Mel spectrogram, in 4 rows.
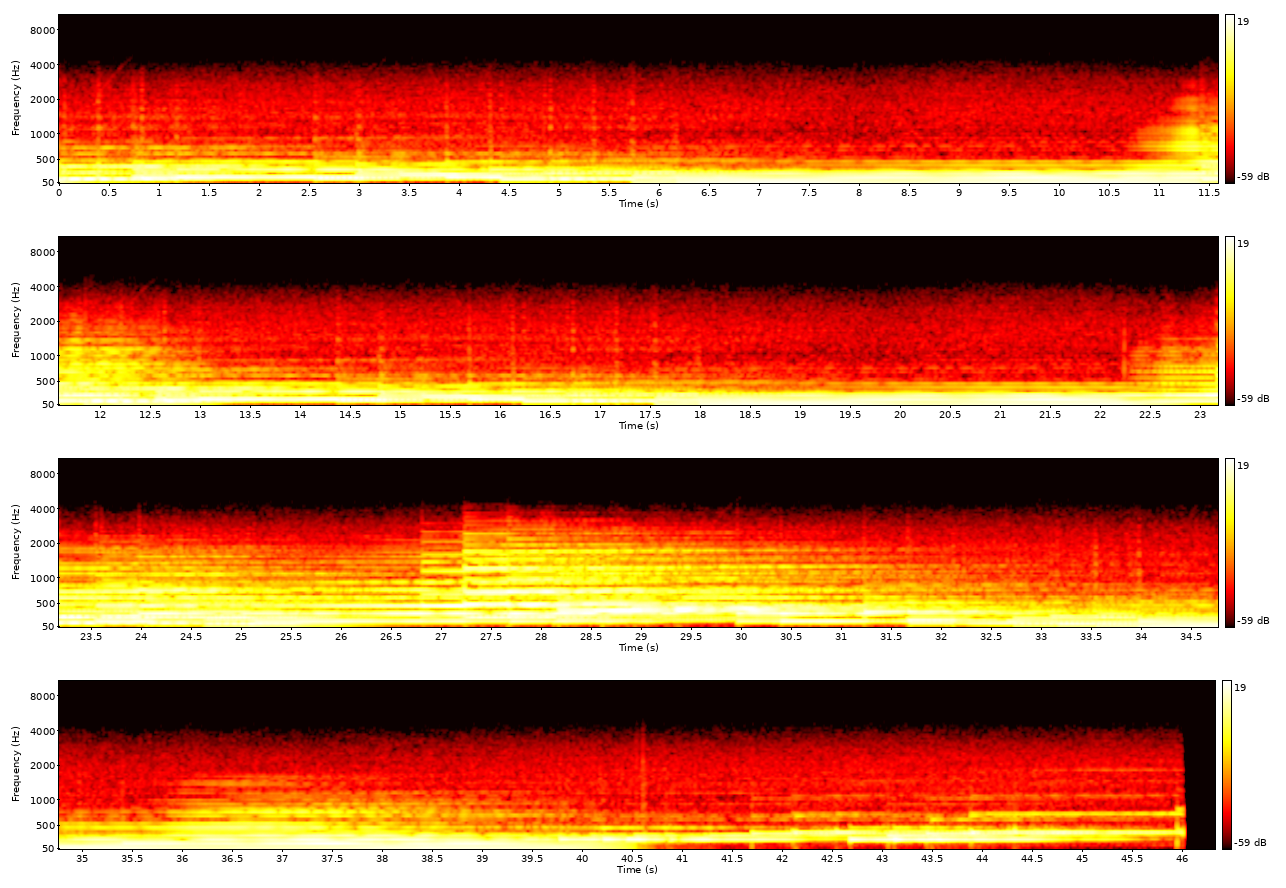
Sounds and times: Ambient music: 0.0 - 46.0.

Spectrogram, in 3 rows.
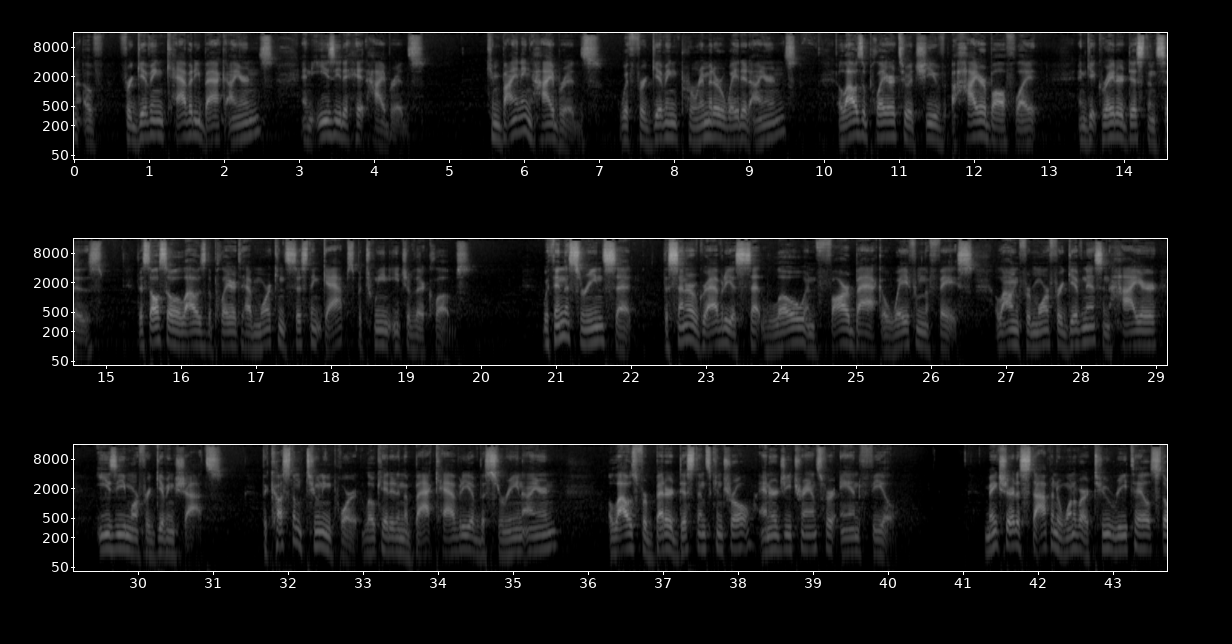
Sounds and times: Speech: 0.0 - 4.8, 5.5 - 19.9, 20.8 - 35.7, 36.3 - 40.2, 41.3 - 43.7.

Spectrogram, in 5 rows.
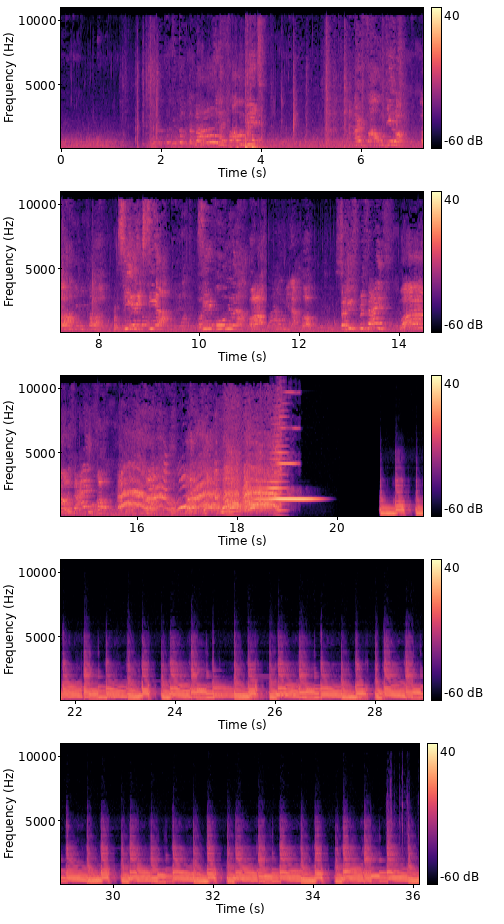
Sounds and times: Speech: 2.6 - 4.1, 5.8 - 15.5.

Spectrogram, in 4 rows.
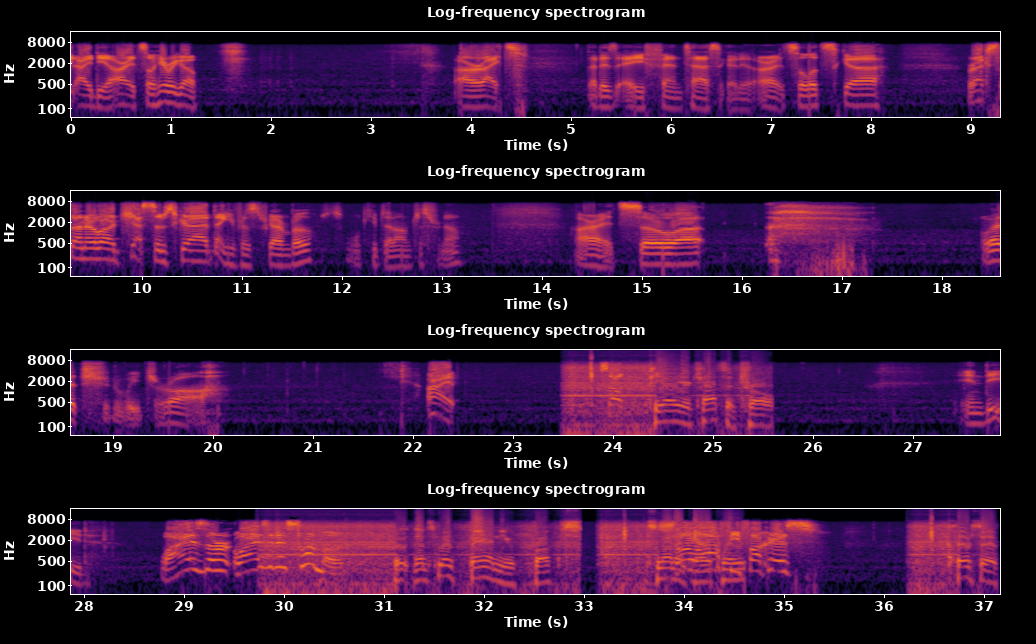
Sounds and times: Speech: 0.0 - 1.3, 3.9 - 4.6, 5.2 - 8.2, 9.0 - 13.3, 14.4 - 15.7, 18.4 - 20.2, 22.2 - 22.5, 23.9 - 25.7, 27.5 - 28.2, 28.8 - 33.0, 33.6 - 35.5, 36.7 - 37.1.

